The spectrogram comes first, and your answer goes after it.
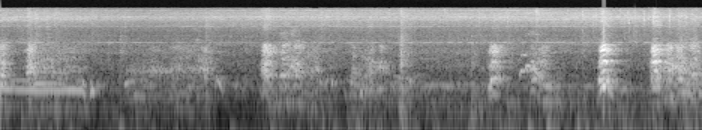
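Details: Jasmine, a Bullmastiff Boxer mix dog, reacting to a sweeper: short, sharp barks in scattered bursts at irregular intervals over a steady background hum, with some voices mixed in.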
